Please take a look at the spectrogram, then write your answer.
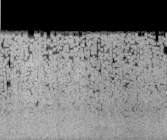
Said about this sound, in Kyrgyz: Бул Чолпонта шаардык муниципалдык пляждардын бири.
